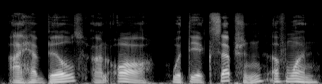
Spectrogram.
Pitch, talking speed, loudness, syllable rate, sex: 110 Hz, 185 wpm, -19 LUFS, 4.6 syllables/s, male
